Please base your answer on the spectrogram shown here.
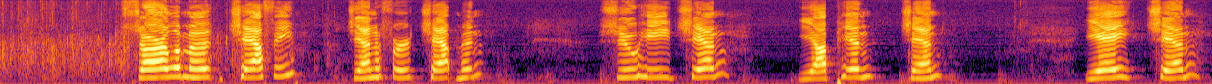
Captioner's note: applause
